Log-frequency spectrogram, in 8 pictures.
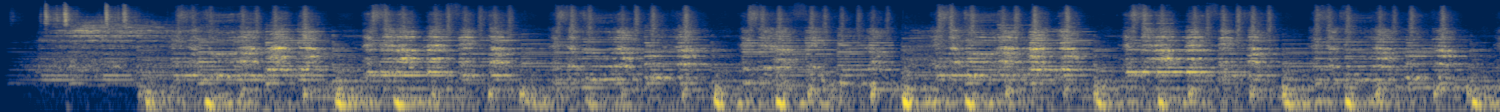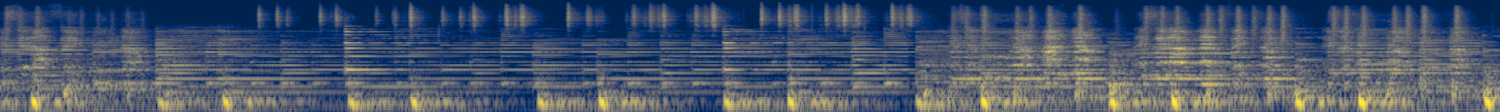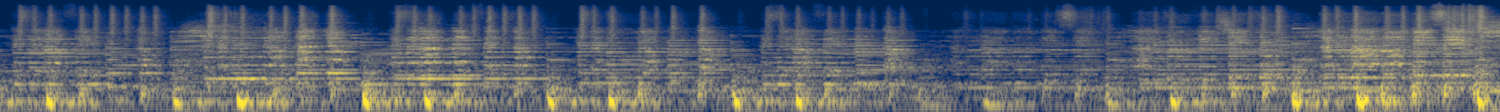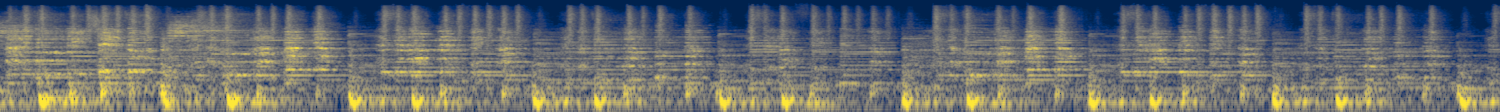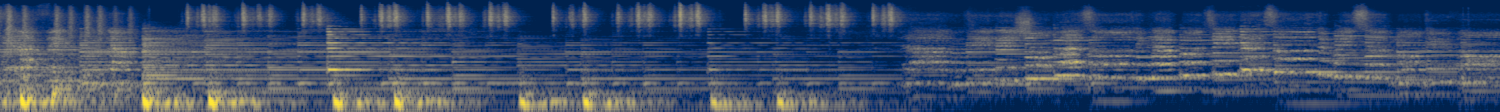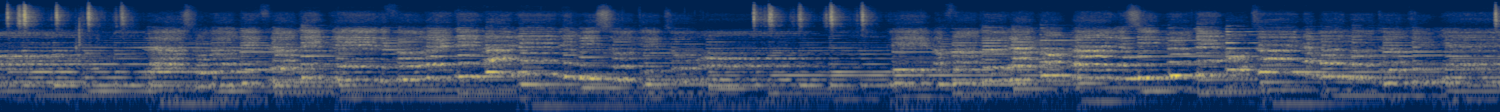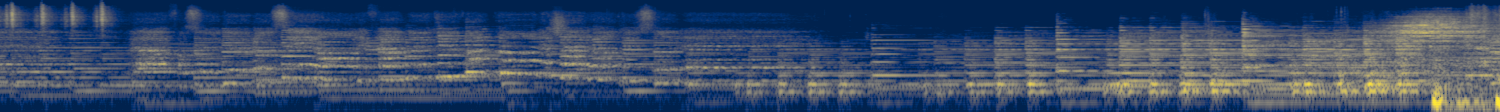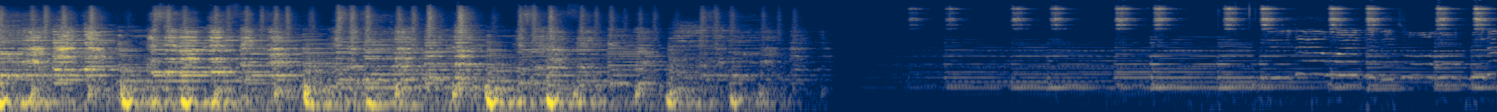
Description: Il s’agit d’une cantate profane en français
